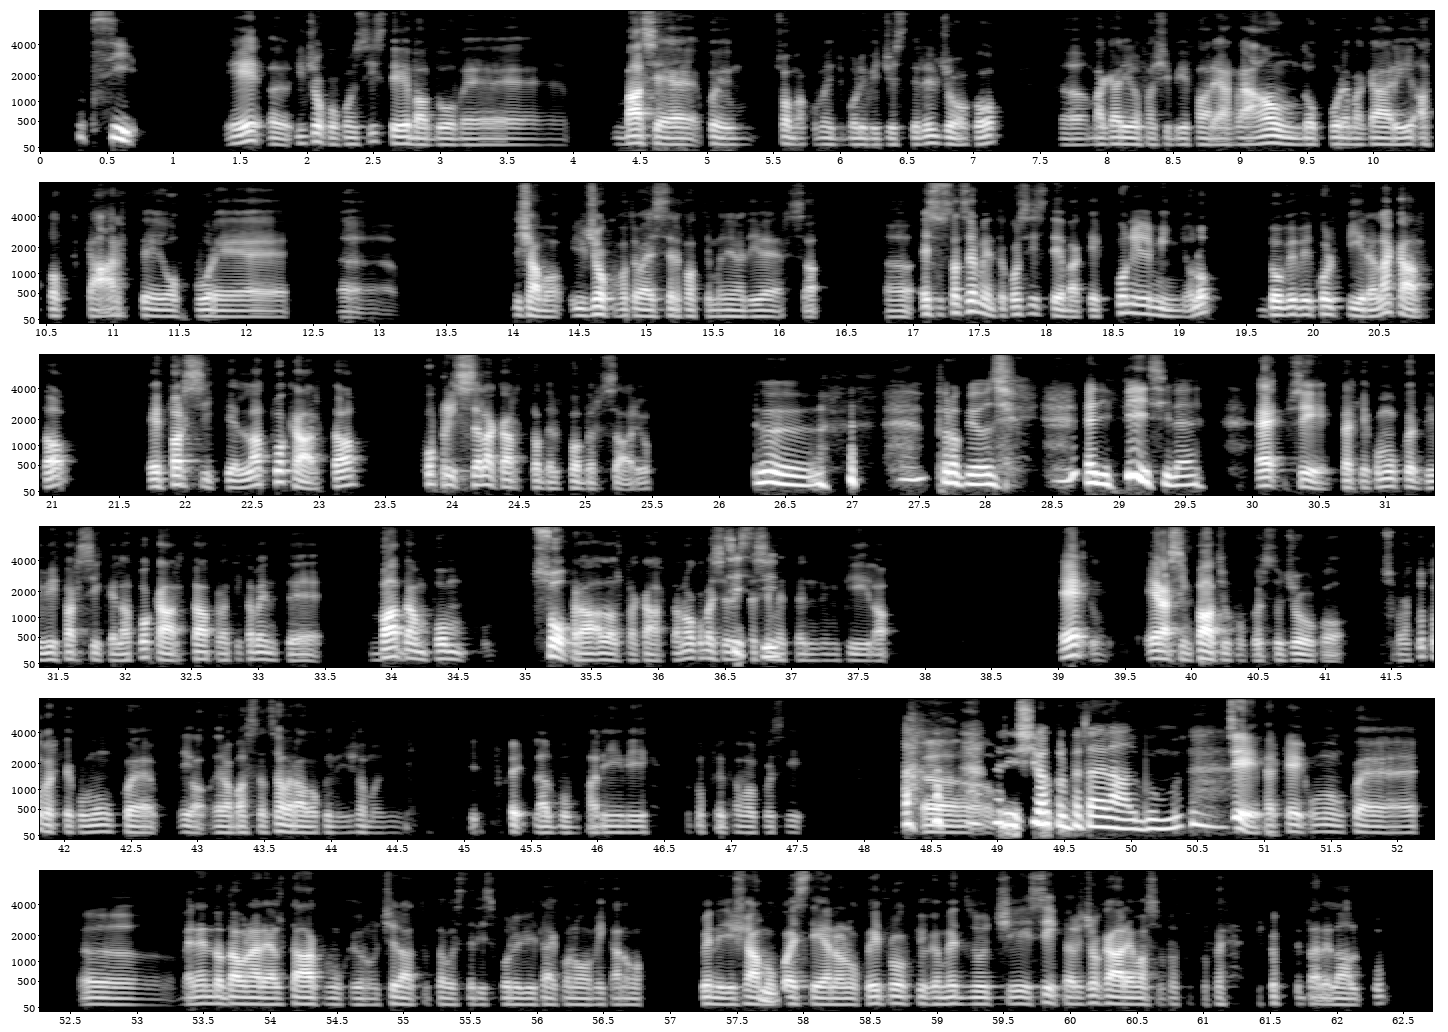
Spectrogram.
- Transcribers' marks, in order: gasp; chuckle; "Proprio" said as "propio"; laughing while speaking: "ceh"; "cioè" said as "ceh"; laughing while speaking: "il l'album"; laugh; laughing while speaking: "completare l'album"
- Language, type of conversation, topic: Italian, podcast, Che giochi di strada facevi con i vicini da piccolo?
